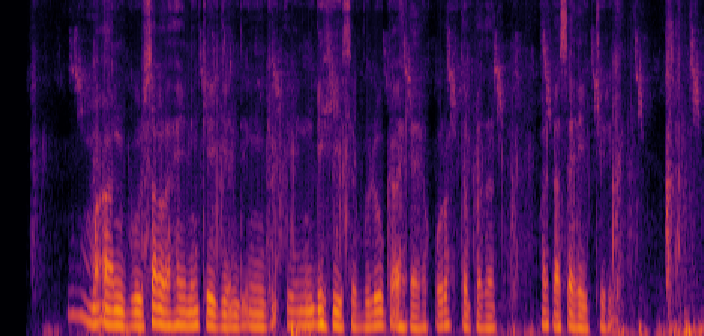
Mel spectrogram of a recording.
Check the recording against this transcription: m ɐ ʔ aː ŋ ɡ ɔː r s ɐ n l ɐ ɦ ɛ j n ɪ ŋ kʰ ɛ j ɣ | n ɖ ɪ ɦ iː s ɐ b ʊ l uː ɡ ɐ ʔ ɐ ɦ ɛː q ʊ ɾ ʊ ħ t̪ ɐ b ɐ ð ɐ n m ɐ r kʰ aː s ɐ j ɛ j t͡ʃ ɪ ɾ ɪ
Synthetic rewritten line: m ɐ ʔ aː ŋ ɡ uː r s ɐ n l ɐ ɦ ɛ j n ɪ ŋ kʰ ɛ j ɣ | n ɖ ɪ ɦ iː s ɐ b ʊ l uː ɡ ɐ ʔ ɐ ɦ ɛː q ʊ ɾ ʊ ħ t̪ ɐ b ɐ ð ɐ n m ɐ r kʰ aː s ɐ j ɛ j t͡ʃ ɪ ɾ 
